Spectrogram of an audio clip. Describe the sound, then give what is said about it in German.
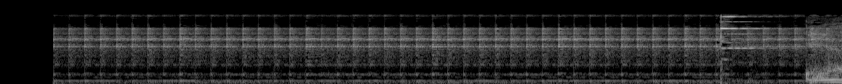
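An industrial rock track, the title song of an album, opens with a steady, rapid pulse of bright metallic ringing, loud, before a sharp clash and shift in texture near the end. No voices are heard. “Und wo wir jetzt gerade das Album angesprochen haben, hören wir uns doch den Titelsong an.”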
